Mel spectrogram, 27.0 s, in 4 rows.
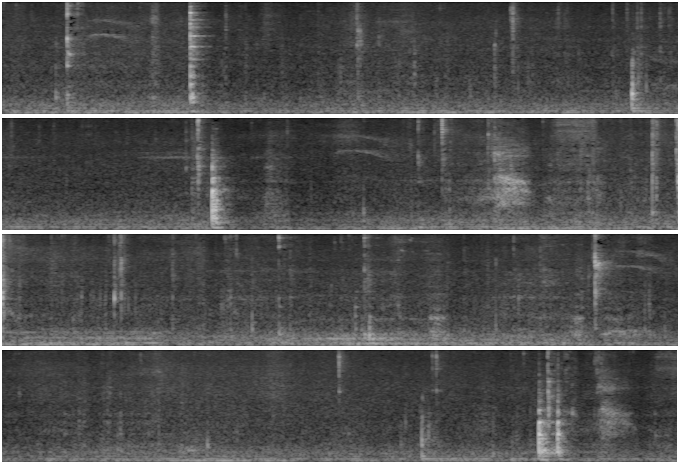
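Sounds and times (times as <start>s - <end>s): person chewing food: 10.4s - 22.6s.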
